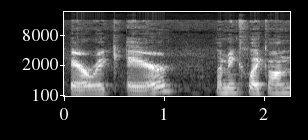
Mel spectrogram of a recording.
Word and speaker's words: Arik: the ticket scam alert Eric is spelled aart i k so it's Eric air that is a Nigerian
